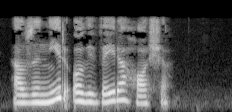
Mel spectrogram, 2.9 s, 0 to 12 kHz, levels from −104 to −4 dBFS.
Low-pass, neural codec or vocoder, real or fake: 7.2 kHz; none; real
